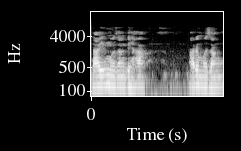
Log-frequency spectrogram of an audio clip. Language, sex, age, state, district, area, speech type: Bodo, male, 18-30, Assam, Chirang, rural, spontaneous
